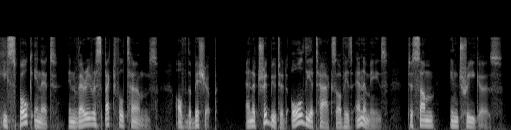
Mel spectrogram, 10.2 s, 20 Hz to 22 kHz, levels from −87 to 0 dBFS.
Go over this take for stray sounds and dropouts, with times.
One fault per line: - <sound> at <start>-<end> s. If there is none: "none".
none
